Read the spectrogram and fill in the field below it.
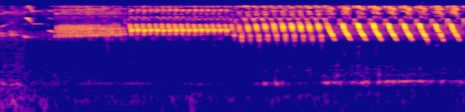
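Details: Canary rolling song used to train young birds and provoke others to answer: a buzzy steady trill leading into a fast rattling roll of repeated downslurred notes, about three per second, with faint low hum behind.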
